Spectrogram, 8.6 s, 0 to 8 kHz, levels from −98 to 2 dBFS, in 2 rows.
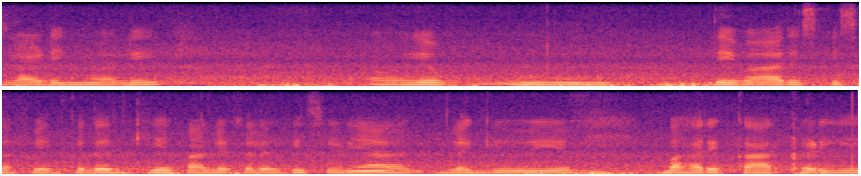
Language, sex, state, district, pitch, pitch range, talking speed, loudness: Hindi, female, Chhattisgarh, Raigarh, 175 Hz, 170-185 Hz, 170 wpm, -18 LUFS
